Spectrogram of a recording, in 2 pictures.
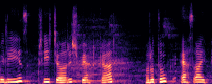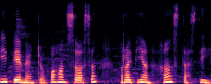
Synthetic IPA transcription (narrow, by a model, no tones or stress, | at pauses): biliːzpʰɾiːt͡ʃaːɾiʃpʲeʈʰkɐɾ | ɾut̪ukesaːjpiːpeːmeɳʲʈoʋɐɦɐnsaːsɐn | ɾɐpijɐnhɐ̃nst̪ɐsd̪iː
